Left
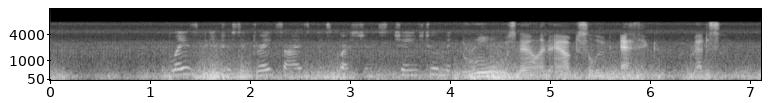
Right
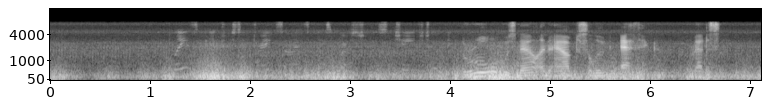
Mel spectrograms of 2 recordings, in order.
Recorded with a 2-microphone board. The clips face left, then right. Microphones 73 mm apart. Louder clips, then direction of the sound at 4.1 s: Right 1 dB; 5° right (ahead or behind).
